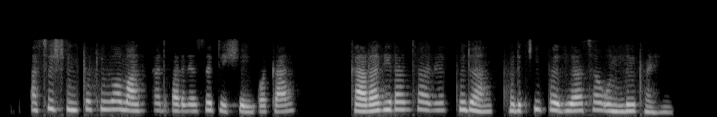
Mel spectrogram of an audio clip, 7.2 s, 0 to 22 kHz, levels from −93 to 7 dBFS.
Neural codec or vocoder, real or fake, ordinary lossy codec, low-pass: codec, 16 kHz, 0.5 kbps, X-Codec, HuBERT features, trained on balanced general audio; fake; AAC, 48 kbps; 5.4 kHz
